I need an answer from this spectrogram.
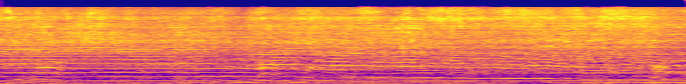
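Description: Several four-cylinder demolition-derby cars' engines revving hard together, their pitches rising and falling against each other.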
